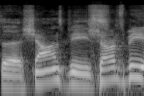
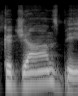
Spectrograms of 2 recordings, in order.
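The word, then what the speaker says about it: Skjonsby: If you thought that Hootsison's name was hard to pronounce, Shonsby at first glance, not an easy one. Everyone always says it's Skajonsby. Yeah. It's how it's spelled.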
